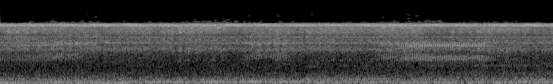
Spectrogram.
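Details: Summer-night cicada chorus at dusk in Georgia, USA, where males chirp to draw females: a steady, loud, sizzling high drone with faint wavering lower tones drifting underneath.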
